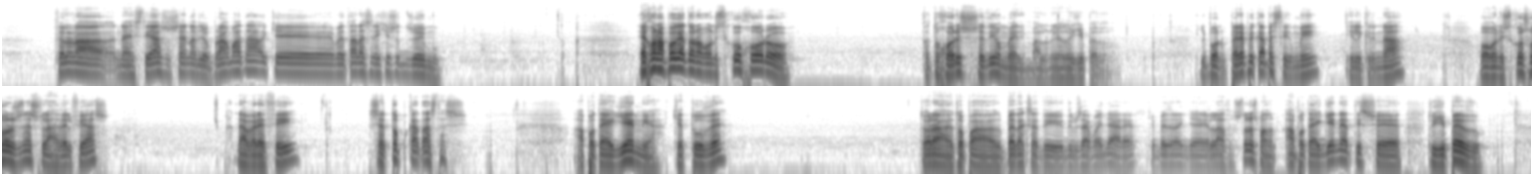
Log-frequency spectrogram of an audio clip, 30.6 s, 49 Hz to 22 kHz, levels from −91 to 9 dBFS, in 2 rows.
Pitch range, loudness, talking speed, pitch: 95-130 Hz, -28 LUFS, 140 wpm, 110 Hz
